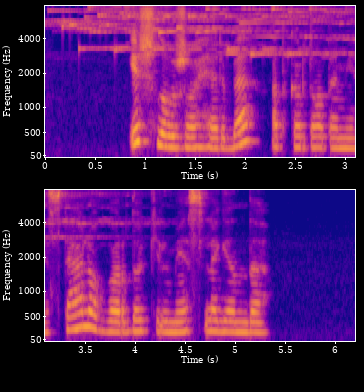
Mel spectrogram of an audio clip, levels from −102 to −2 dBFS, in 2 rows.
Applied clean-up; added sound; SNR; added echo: none; Chime; 12 dB; none.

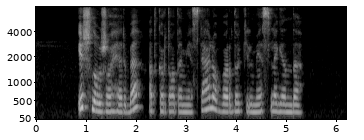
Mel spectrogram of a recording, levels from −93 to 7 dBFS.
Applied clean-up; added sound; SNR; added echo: none; none; none; none.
